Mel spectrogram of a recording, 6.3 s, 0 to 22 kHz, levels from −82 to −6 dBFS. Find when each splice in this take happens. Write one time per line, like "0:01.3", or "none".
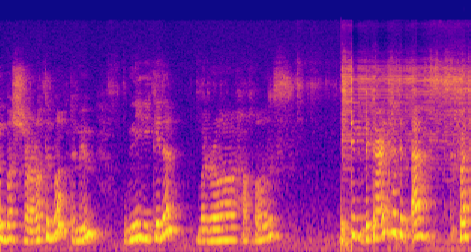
0:04.6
